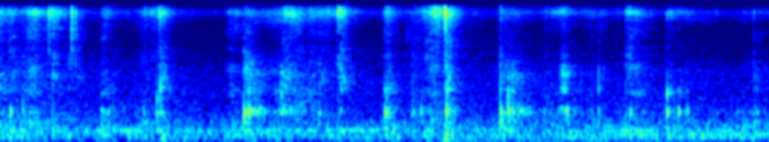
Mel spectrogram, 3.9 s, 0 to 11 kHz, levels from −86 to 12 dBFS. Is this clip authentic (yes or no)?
yes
